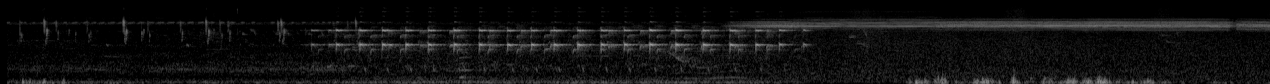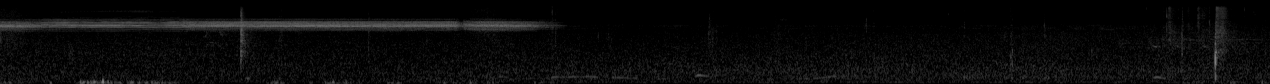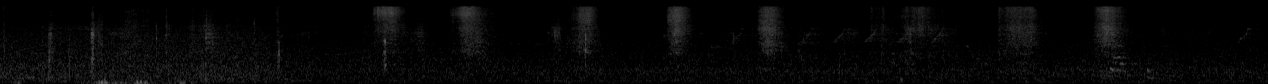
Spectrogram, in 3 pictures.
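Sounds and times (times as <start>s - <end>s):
pulsed high insect chirp: 0.1s - 18.4s
high-pitched insect buzz: 0.2s - 18.4s.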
